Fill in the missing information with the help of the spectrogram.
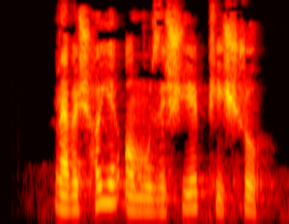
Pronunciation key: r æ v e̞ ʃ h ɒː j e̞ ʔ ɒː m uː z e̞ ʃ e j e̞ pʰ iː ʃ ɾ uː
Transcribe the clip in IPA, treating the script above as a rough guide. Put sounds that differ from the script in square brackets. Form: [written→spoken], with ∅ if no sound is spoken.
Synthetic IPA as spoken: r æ v e̞ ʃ h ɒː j e̞ ʔ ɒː m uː z e̞ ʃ [e→i] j e̞ pʰ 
